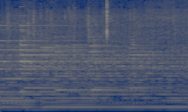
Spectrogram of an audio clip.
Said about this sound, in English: Anybody grateful to be in the house of the Lord on Tuesday night? Clap your hands one more time and give God a great praise.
